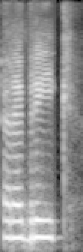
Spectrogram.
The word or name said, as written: rebrík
